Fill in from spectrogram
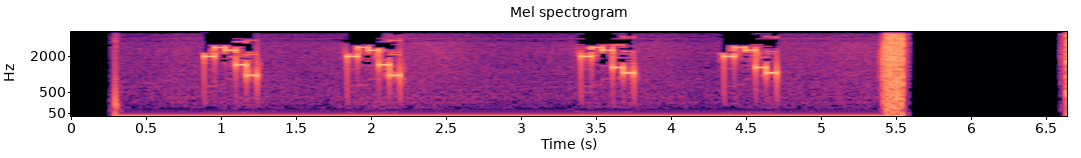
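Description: Five-tone selective call (ZVEI), heard as quick runs of five tones, tones of about 70 ms. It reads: 88051 88051 88042 88042
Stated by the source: ZVEI five-tone call 89409 received by SDR.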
